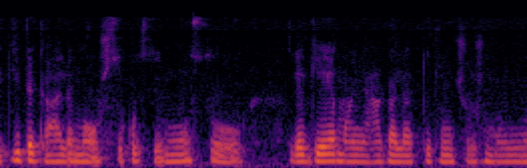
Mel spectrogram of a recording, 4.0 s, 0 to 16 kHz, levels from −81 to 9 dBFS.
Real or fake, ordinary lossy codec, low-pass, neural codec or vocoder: fake; Opus, 24 kbps; 10.8 kHz; vocoder, 24 kHz, 100 mel bands, Vocos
